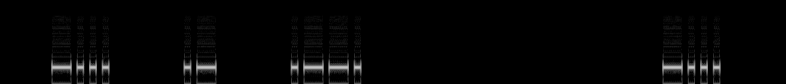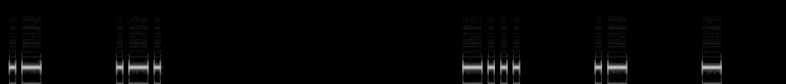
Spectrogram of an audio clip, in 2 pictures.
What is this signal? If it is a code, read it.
Morse code, heard as a keyed tone, about 19 wpm, spaced as for 9 wpm, 800 Hz. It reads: BAP BAR BAT
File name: Spaced Alphas / Spaced Alphas mp3s / Bs sp @18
